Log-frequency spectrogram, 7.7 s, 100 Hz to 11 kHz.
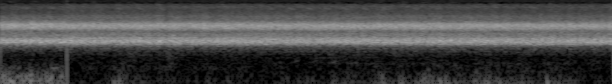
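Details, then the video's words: Dense chorus of small frogs calling outside a house while rice is sown in 2021, steady high trilling from many animals overlapping without pause, with faint low rumbles beneath. "เสียงเขียดร้องหน้าบ้าน ตอนหว่านข้าวเตรียมปลูกปี2021"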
